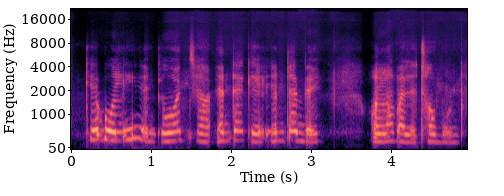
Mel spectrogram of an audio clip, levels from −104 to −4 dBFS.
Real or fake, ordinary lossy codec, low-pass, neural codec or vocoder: fake; none; none; codec, 44.1 kHz, 2.6 kbps, SNAC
